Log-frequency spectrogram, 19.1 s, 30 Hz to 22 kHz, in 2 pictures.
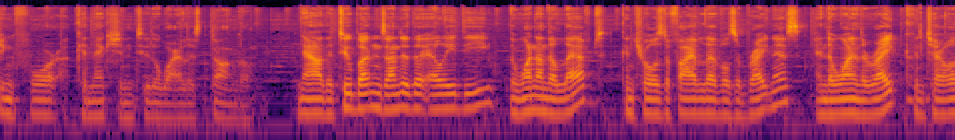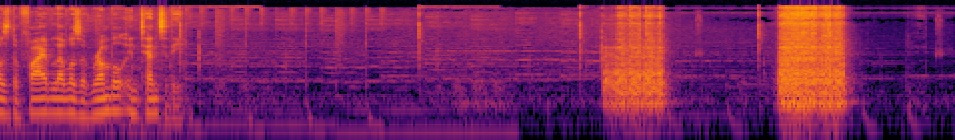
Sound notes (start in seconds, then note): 12.4 button clicks; 15.6 game pad vibrating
